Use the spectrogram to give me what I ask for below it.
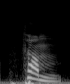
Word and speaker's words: thumb: example i have climb not climb i have thumb not thumb i have bomb not bomb so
